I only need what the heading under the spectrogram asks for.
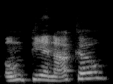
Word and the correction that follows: Upamecano: I think it's Upamecano. Upamecano.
